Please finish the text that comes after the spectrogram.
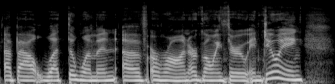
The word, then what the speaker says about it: Iran: And we wanted to shed a light on what's going on in, do you pronounce it Iran or Iran? Iran.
